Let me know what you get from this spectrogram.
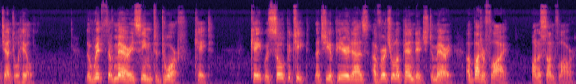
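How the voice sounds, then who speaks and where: A man's voice: mid-range voice, a little slow, a little mellow. A man reading his own fiction as an audiobook, in scripted storytelling narration.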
